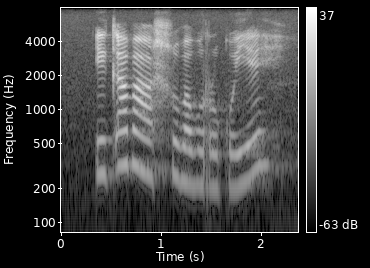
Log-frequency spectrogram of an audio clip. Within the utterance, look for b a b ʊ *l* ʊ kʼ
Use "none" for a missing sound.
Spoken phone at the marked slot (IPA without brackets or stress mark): r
